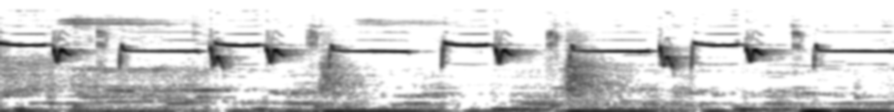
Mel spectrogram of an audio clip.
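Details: Red-headed prinia, also called prenjak klawu, fighting another bird. Piercing steady whistles, each dropping into a short slurred twist, repeated nearly once a second in an insistent, alarm-like series.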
